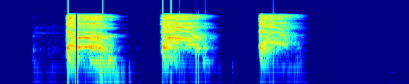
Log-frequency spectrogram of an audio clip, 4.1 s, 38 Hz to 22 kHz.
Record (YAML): three_cough_length: 4.1 s
three_cough_amplitude: 30391
three_cough_signal_mean_std_ratio: 0.42
survey_phase: alpha (2021-03-01 to 2021-08-12)
age: 45-64
gender: Male
wearing_mask: 'No'
symptom_none: true
smoker_status: Ex-smoker
respiratory_condition_asthma: false
respiratory_condition_other: false
recruitment_source: REACT
submission_delay: 10 days
covid_test_result: Negative
covid_test_method: RT-qPCR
